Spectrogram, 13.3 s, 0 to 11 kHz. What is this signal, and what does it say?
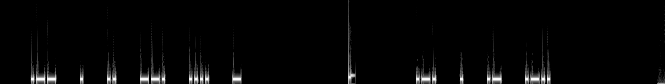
Morse code, heard as a keyed tone, about 22 wpm, spaced as for 12 wpm, 700 Hz. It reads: WEIGHT REAL
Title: 3x Character Spacing - Top 500 Words - 22wpm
